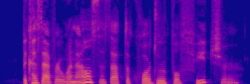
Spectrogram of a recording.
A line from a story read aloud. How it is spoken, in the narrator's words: Alila grumbled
